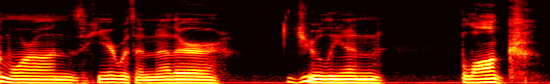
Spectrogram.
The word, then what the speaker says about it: Blanc: It is Victor the king of the morons here with another Julian Blancc. Apparently his name is pronounced blanc not blank.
